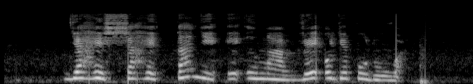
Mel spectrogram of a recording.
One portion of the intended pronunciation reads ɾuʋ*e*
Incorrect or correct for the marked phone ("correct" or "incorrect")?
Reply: incorrect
